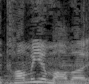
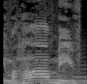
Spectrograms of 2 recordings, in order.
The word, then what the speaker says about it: Kamehameha: Look at Kamehameha. God. I mean, to be fair, it is kind of hard to, you know, if you've never heard it pronounced, I could see it being mispronounced, but still, you know.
